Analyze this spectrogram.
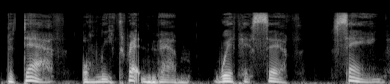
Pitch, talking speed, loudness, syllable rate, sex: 115 Hz, 140 wpm, -18 LUFS, 4.1 syllables/s, female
